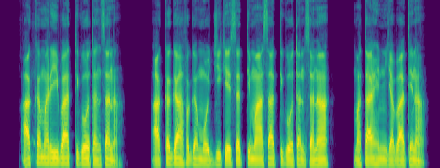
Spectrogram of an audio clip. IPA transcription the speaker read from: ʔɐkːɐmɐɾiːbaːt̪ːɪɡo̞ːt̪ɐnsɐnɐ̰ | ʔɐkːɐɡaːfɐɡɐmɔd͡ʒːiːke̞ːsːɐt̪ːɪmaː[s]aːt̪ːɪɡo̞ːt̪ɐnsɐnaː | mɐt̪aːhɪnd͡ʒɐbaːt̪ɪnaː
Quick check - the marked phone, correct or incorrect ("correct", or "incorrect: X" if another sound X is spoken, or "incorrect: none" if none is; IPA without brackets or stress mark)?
correct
